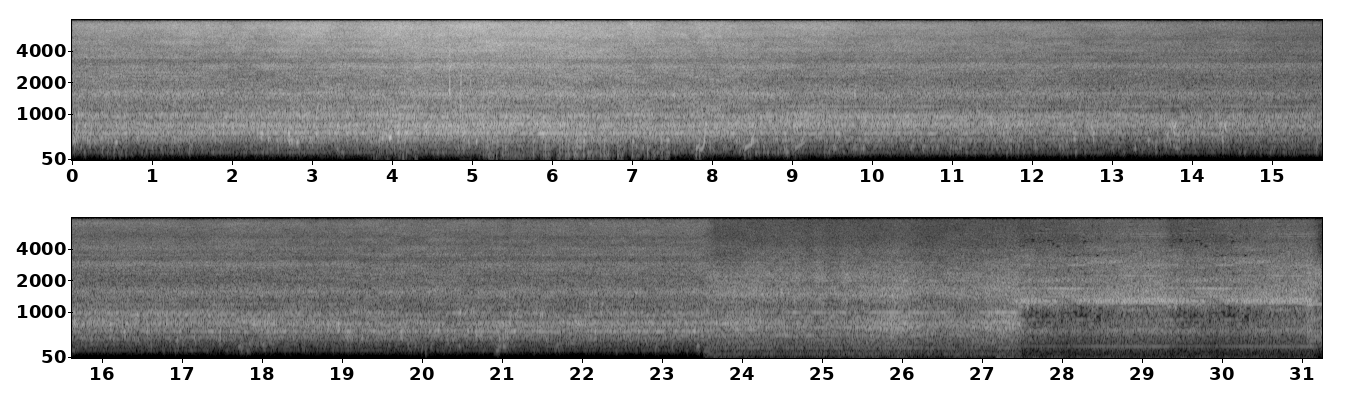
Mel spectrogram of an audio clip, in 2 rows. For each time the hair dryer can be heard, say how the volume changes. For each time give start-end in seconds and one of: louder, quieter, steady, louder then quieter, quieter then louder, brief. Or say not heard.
0.0-31.2 quieter.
